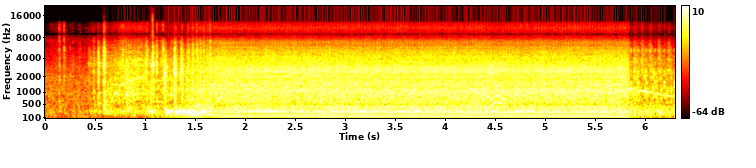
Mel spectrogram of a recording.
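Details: Honda EU2200i inverter generator just after an oil change, being started: pulls over, catches within a second, then settles into a smooth, even steady drone with a clean hum and no knocks or misses; normal start and run.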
